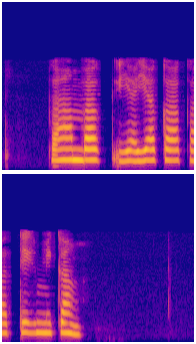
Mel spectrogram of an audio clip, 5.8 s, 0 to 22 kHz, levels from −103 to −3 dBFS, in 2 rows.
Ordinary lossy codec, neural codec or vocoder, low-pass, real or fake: AAC, 32 kbps; none; 5.4 kHz; real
